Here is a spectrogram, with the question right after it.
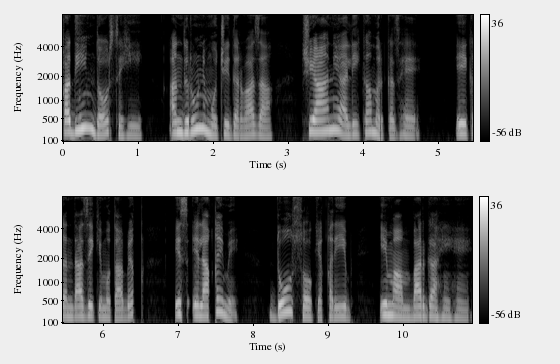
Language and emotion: Urdu, neutral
